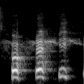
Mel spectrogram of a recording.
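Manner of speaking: sorry squeezed out through giggles; laughing apology. Real, not acted. On stream, apologising to viewers while laughing. Can't stop laughing on camera.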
